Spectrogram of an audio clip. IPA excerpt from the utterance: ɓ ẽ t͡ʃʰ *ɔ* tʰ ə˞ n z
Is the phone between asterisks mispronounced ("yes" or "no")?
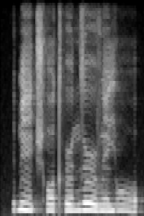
no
